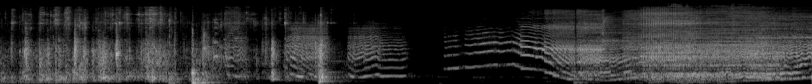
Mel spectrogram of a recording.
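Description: A few seconds of bright, metallic jangling like a bunch of keys being shaken, followed by a run of wavering, sliding electronic tones and a noisy wash to finish.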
